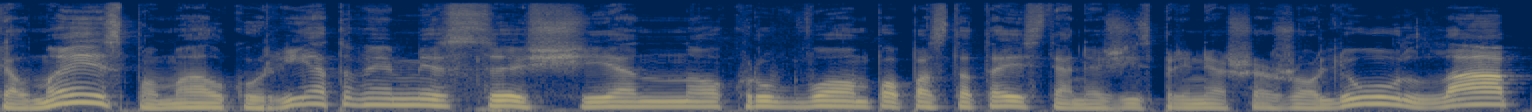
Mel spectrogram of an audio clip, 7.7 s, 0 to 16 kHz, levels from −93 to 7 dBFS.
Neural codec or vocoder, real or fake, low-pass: none; real; 14.4 kHz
